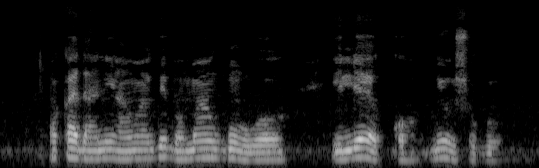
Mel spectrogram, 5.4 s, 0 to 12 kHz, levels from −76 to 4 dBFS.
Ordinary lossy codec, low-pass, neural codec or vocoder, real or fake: MP3, 64 kbps; 10.8 kHz; none; real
